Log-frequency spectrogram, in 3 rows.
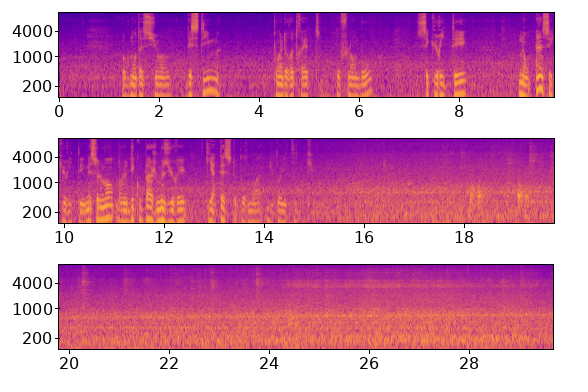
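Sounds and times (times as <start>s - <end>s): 
speech: 1.2s - 3.4s, 4.3s - 6.4s, 7.2s - 8.2s, 9.2s - 15.1s
metro train rumbling on rails: 3.2s - 29.6s
faint high whine of metro train wheels: 15.0s - 29.6s
small clanks: 17.6s - 24.0s.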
